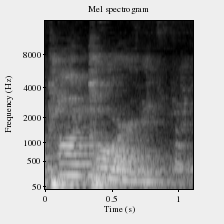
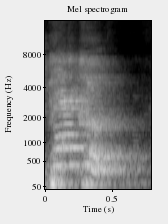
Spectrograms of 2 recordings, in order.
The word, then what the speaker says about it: Concord: is San Francisco from Concord? I'm like, Concord, that's not how we pronounce it. We're not that sophisticated, okay? Right? Say it like you've done meth at least a few times. Concord!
